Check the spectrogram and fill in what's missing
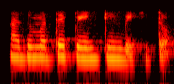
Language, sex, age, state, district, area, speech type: Kannada, female, 18-30, Karnataka, Mandya, rural, conversation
